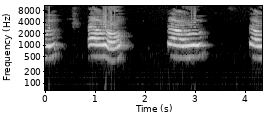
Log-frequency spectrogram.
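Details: Tomcat in heat calling out to a female cat, giving long wavering yowls that bend up and down, spaced about one and a half seconds apart in a quiet room.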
